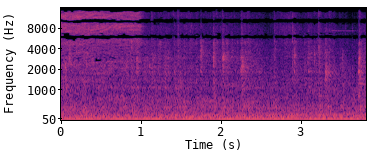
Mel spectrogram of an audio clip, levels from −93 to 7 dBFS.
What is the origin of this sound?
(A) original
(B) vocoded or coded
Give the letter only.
A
